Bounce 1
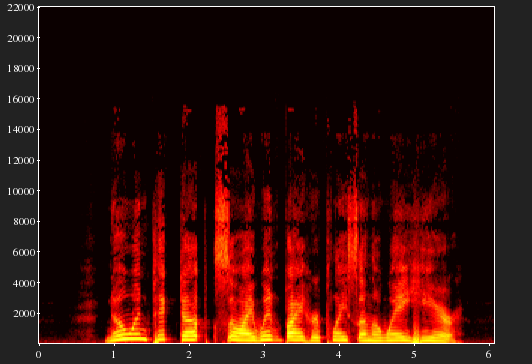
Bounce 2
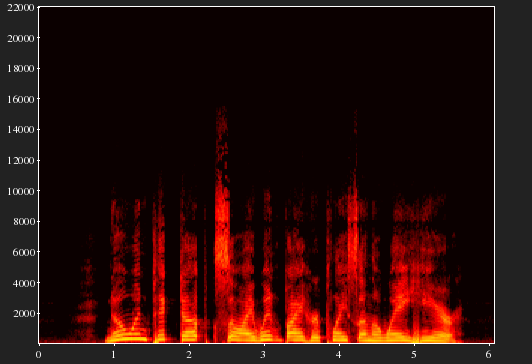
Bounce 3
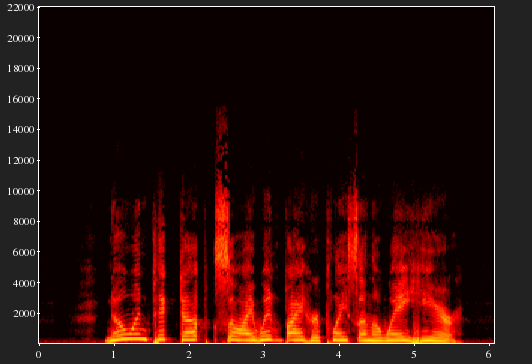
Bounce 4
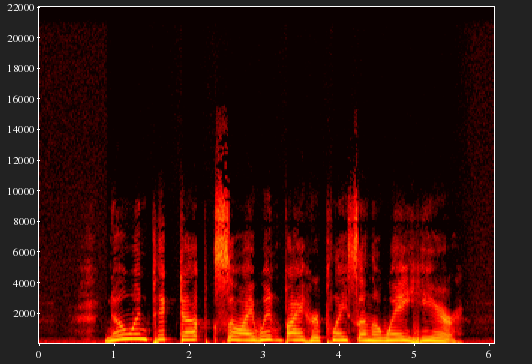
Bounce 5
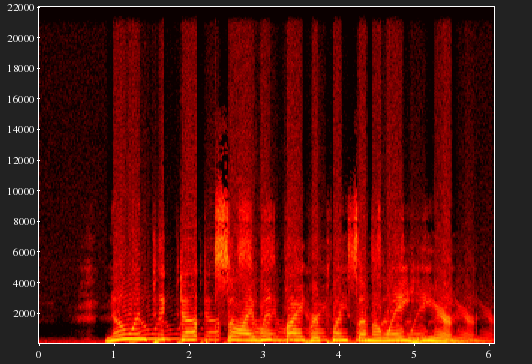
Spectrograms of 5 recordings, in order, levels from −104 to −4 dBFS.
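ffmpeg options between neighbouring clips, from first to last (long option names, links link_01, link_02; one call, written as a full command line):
ffmpeg -i in.wav -af "alimiter=limit=-21dB:level=0:latency=1:release=45,acompressor=threshold=-35dB:ratio=2,lowpass=8100,volume=-3dB" out.wav
ffmpeg -i in.wav -af "equalizer=frequency=490:width=1.8:gain=-13,volume=3dB" out.wav
ffmpeg -i in.wav -af "acompressor=threshold=-57dB:ratio=2,volume=11.5dB" out.wav
ffmpeg -i in.wav -filter_complex "[0:a]acrossover=split=280|520|1600[link_01][link_02][link_03][link_04];[link_03]aeval=exprs='val(0)*gte(abs(val(0)),0.00335)':channel_layout=same[link_05];[link_01][link_02][link_05][link_04]amix=inputs=4:normalize=0,aecho=1:1:308|616|924|1232:0.282|0.11|0.0429|0.0167" out.wav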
